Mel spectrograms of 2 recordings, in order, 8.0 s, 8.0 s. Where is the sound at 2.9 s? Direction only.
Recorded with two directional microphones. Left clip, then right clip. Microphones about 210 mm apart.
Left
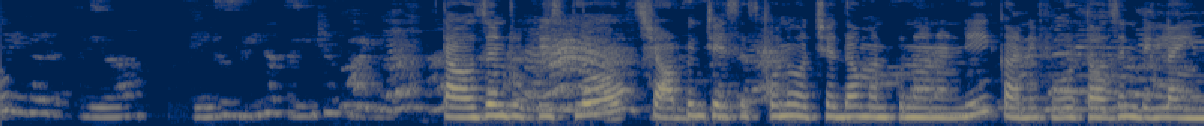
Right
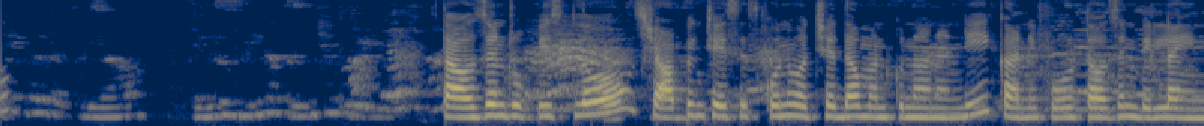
15° right (ahead or behind).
